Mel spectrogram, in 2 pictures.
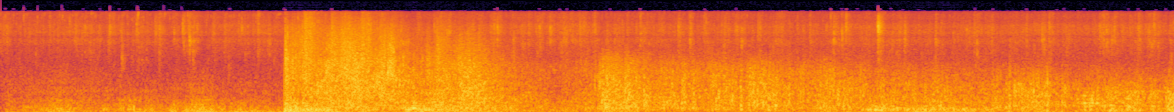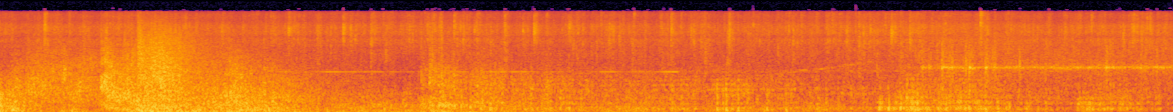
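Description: A thunderstorm: steady, hissing rain runs throughout while several loud, deep thunderclaps rumble and roll one after another, swelling and fading over the downpour. No voices.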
